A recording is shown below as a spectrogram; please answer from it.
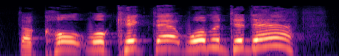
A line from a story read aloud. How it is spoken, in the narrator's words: Elder Bates called out to Elder White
